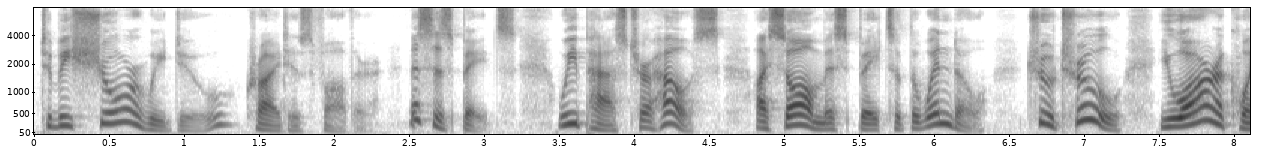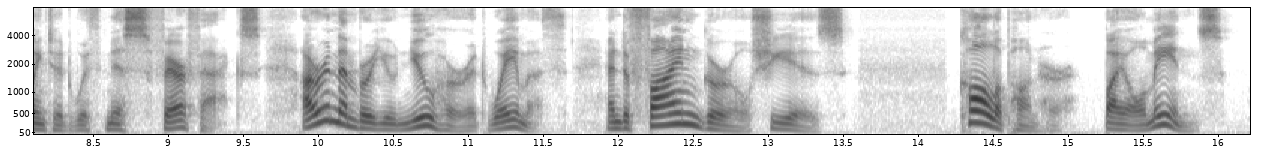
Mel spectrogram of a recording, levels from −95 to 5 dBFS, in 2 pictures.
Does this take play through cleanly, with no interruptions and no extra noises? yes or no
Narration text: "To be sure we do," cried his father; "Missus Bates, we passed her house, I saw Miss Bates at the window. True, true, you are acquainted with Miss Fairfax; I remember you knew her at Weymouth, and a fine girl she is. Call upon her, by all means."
yes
